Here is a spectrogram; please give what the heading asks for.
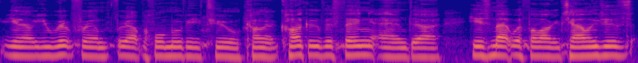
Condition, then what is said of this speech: Cerebral palsy. His speech, his eye, his foot, and his hand.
